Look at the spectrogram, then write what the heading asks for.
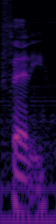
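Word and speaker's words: Fedde: Eric Fetty is the pitcher. That's the pronunciation.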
